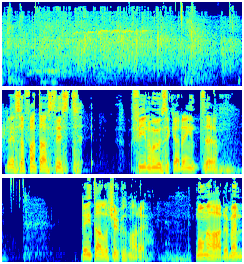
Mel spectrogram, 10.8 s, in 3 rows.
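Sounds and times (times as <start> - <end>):
applause for the musicians in a church: 0.0 - 4.4
speech: 3.6 - 4.9, 5.6 - 7.1, 8.4 - 9.5, 10.1 - 10.8.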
